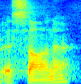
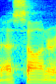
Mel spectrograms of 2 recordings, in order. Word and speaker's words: Asana: No, but they call the company Asana, even though in yoga you would say it's an asana. Yeah, stick out your asana. They've changed the pronunciation. No, I know. I'm just saying. Okay, so they call it Asana, which is kind of a posh version of asana. Asana sounds like sticking your ass out, and Asana is like,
